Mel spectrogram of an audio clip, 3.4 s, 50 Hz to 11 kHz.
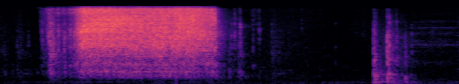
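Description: A 12 mm bolt on the intake of a 2011 Nissan Frontier 4.0 is loosened with a tool: a loud buzzing ratchet or power-driver burst of about a second, then a short metallic rattle after a pause.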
